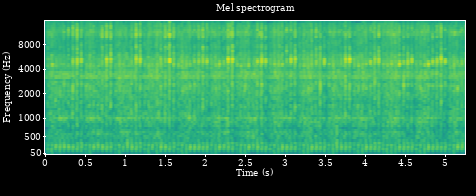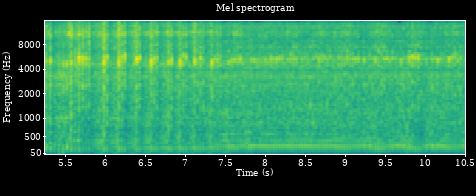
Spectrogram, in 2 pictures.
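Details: Onan small engine for a log splitter, after the governor linkage was adjusted: popping along at an even beat, then settling at a slightly higher, smoother speed of about 3,400 rpm. It runs clean and healthy, and the stop switch works.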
